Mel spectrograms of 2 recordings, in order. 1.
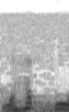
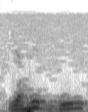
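الهاء عليها فتحة مختلسة مختصرة. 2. الهاء عليها كسرة. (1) "باختلاس فتحة الهاء" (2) "كحفص صاحبنا"

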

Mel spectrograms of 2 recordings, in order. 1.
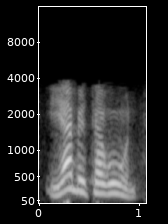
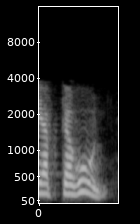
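يُنطق صوت الباء مُطلقًا مع ارتداد صدى. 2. يُنطق صوت الباء مغلقًا من غير ارتداد صدى. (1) "انا لاحظت انك انت مش بتقلقلي هذه الحروف" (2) "بتقول يبتغون"

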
